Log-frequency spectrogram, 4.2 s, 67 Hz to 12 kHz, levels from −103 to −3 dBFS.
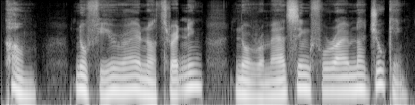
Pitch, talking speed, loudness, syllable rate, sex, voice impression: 130 Hz, 200 wpm, -20 LUFS, 5.6 syllables/s, male, masculine, adult-like, slightly soft, cool, refreshing, slightly calm, kind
